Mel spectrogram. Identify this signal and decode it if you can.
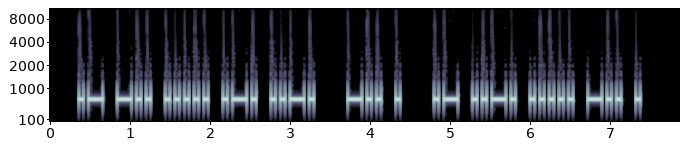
Morse code, heard as a keyed tone, about 21 wpm, 700 Hz. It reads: AD5RF DE AF5DE
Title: USA Callsign DE Callsign - 5 Characters - 20wpm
